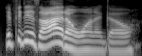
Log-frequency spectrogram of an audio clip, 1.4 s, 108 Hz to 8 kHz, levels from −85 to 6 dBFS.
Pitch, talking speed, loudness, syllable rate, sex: 220 Hz, 335 wpm, -15 LUFS, 6.3 syllables/s, female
